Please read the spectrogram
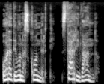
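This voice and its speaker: A woman voicing a scary but kindly female giantess in a storybook tale, loud and bossy. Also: mid-range voice, brisk, husky, no echo, clean studio sound, close to an everyday voice.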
